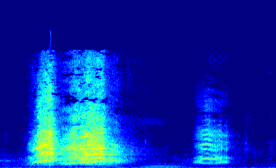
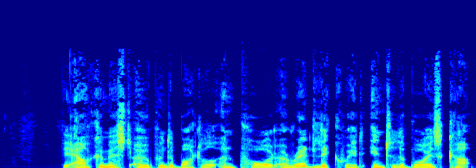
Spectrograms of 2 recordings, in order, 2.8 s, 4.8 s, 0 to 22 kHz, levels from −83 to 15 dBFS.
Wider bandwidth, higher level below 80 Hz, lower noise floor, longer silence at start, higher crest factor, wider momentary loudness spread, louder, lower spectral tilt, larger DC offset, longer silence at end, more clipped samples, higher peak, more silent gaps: about the same, 16.5 kHz vs 15 kHz; second, -64 dBFS vs -50 dBFS; second, -56 dBFS vs -65 dBFS; second, 0.3 s vs 0.65 s; about the same, 22 dB vs 18 dB; first, 21 LU vs 6 LU; first, -16 LUFS vs -21 LUFS; second, 3.5 dB/octave vs -6 dB/octave; neither; first, 0.55 s vs 0.05 s; neither; about the same, -2 dBFS vs -2 dBFS; neither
